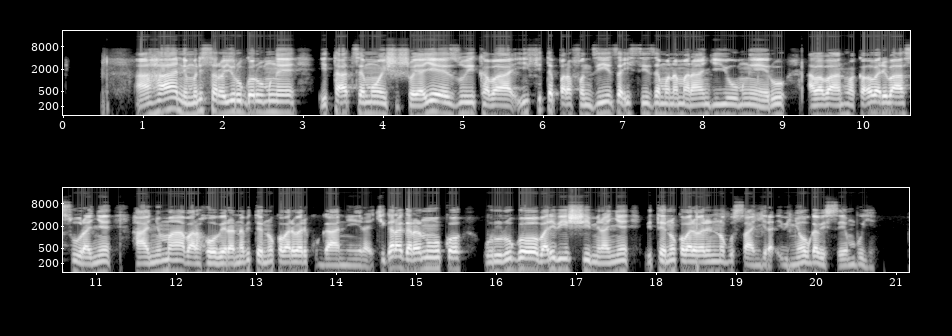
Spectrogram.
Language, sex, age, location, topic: Kinyarwanda, male, 25-35, Musanze, government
